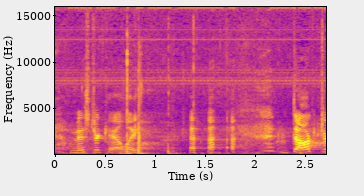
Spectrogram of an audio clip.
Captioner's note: laughs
